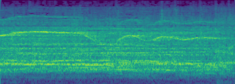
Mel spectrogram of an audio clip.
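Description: A live audience at the People's Improv Theater gives a loud, sustained roar of cheering that fills the whole moment, with high whoops and whistles rising and sliding over the dense wall of voices.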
